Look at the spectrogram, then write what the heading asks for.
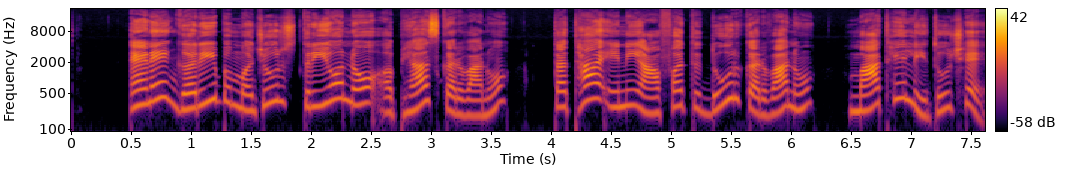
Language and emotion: Gujarati, neutral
